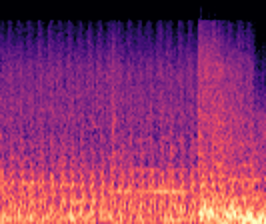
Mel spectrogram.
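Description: Rapid tank machine gun fire in the War Thunder video game, a steady dense burst running through the whole stretch and growing louder and fuller near the end, with no talk over it.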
